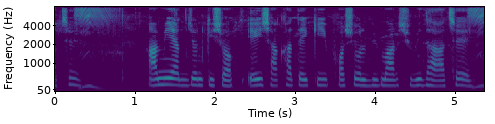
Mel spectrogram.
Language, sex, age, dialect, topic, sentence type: Bengali, female, 18-24, Northern/Varendri, banking, question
